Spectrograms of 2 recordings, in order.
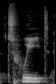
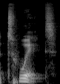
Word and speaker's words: tweet: It's a tweet and not a twit, right? And a tweet and a twit are very different things.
